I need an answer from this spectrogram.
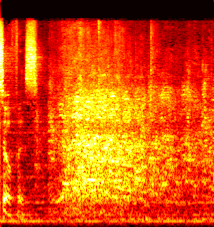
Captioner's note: laughter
